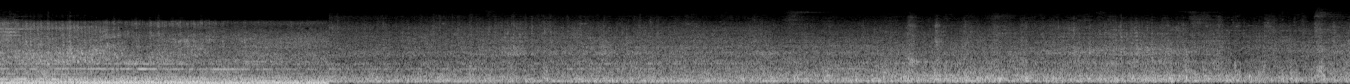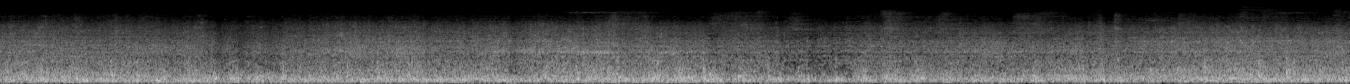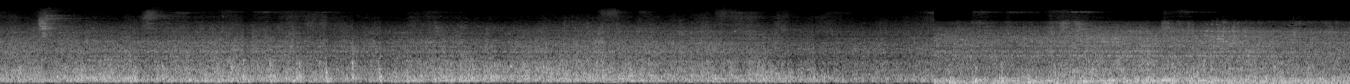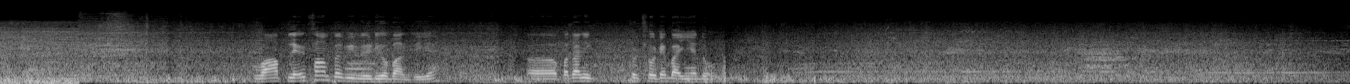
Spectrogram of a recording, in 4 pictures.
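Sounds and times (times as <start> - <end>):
locomotive rumble: 0.0 - 3.4
train coaches rumbling past: 0.0 - 54.0.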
